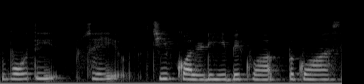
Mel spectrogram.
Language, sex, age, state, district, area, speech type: Dogri, female, 18-30, Jammu and Kashmir, Reasi, urban, spontaneous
